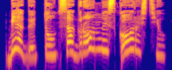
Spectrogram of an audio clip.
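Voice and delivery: high-pitched alarm; alarmed cry held up high; Пыхтелкин crying out. A narrator's reading. Professor warns of the dinosaur's speed, crying out. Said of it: "кричал профессор Пыхтелкин".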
